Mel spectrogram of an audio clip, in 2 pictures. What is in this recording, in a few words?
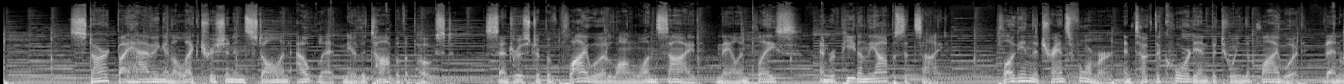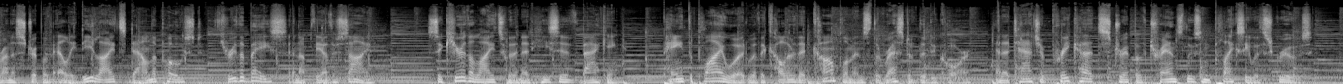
Narrative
